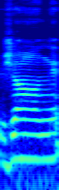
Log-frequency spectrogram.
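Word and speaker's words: Jung: of Carl Young um, or Jeang as some people like to pronounce it, but I pronounce it called Yang.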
